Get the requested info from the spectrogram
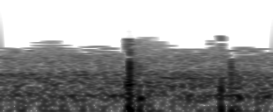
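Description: Stylus tapping on a tablet while handwriting: one sharp tap about a second in and a few lighter taps near the end, over a steady background hiss.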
